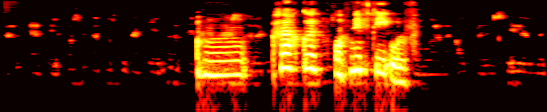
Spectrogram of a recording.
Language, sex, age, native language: Icelandic, female, 60-69, Icelandic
